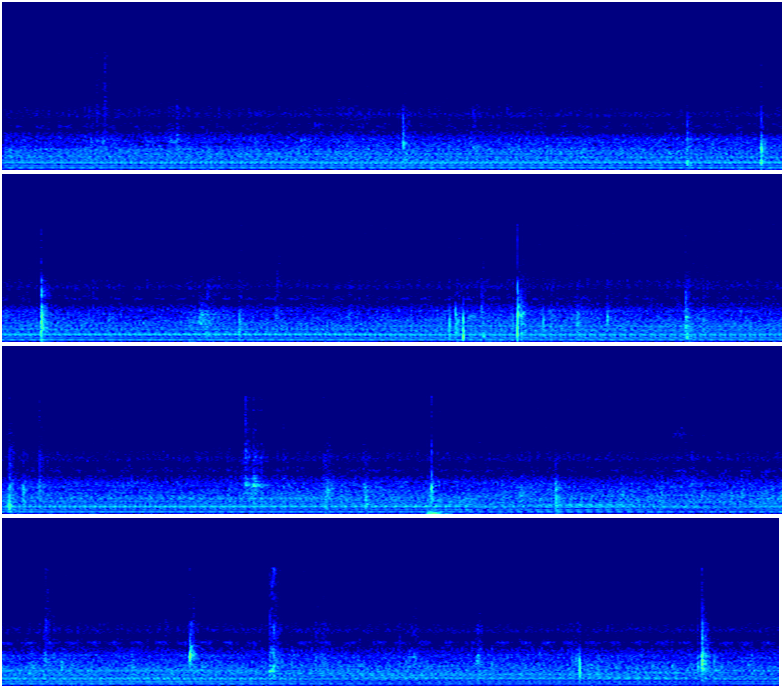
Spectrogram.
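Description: Fluorescent tube light fixture giving a steady electrical hum made of several held tones, with scattered light clicks and one louder thump about two-thirds of the way through.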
